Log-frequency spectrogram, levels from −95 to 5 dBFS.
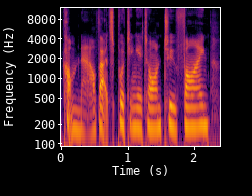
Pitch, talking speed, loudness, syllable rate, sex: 175 Hz, 200 wpm, -20 LUFS, 4.1 syllables/s, female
